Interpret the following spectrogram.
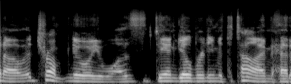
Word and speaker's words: Dan Gilbert: few times was you kept mispronouncing Dan Gilbert his name the Detroit billionaire that owns the Cavaliers and Quicken Loans kept calling him Dean Gilbert repeatedly um which would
